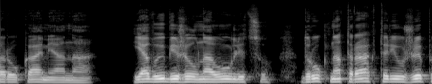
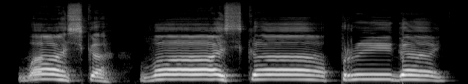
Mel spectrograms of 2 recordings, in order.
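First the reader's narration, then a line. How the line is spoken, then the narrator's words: Yelling in adult-like voice. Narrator (Russian): заорал недетским голосом я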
